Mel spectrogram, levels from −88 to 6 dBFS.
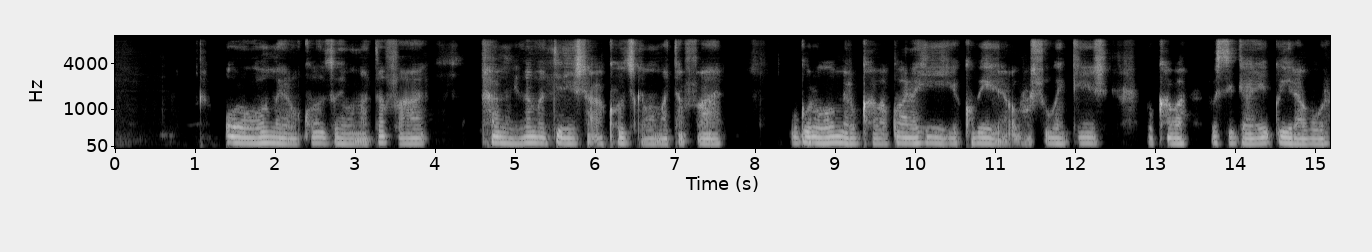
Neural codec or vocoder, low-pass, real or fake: codec, 44.1 kHz, 2.6 kbps, SNAC; 7.2 kHz; fake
